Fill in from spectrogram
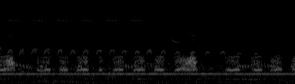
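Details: Natal spurfowl at Gowrie dam waterhole, Djuma Game Reserve, Sabi Sand Wildtuin, South Africa, caught by a live camera at 18:08. It gives a rapid run of harsh, grating notes, about six or seven per second, over a steady background hum.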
